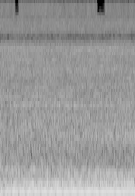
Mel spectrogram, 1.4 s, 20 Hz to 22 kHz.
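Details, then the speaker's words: Warm SVT Cobra Mustang V8 after fitting an LFP Big Mouth single-blade throttle body, idling steady around 1600 RPM with a firm low drone instead of idling down; an air leak at the throttle body sucks in air, raising idle. "It definitely should have idled down by now, and it's still idling around 1600 RPM."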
